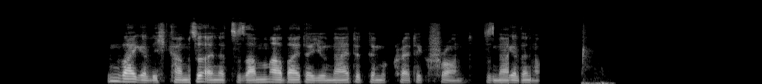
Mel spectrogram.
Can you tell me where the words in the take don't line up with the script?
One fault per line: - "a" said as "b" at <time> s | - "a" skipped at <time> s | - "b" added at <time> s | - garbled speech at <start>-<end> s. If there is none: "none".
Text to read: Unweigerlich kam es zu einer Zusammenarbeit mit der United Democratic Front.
- "es" skipped at 1.9 s
- "mit" skipped at 3.1 s
- garbled speech at 4.8-5.4 s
